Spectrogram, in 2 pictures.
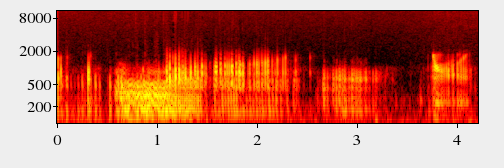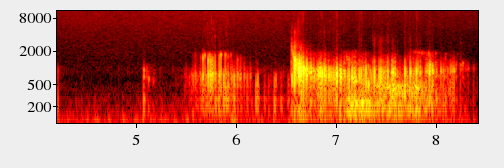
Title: Special Stomach Growl!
